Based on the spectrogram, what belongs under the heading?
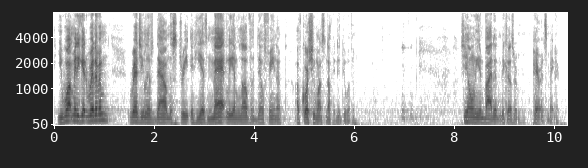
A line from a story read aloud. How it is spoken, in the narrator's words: Reggie Butler, feeling brave after two quickly consumed cups of jacked punch and eager to get into Delfina's good graces, said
